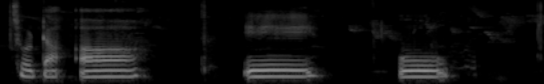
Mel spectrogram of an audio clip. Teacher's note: मतलब जब हम इन्हें बोलते हैं तो हमारा मुख पूरा नहीं ओपन होता है, हमारा मुख आधा ओपन मतलब आधा ओपन होता है, उसे हम अर्ध संवृत स्वर कहते हैं।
